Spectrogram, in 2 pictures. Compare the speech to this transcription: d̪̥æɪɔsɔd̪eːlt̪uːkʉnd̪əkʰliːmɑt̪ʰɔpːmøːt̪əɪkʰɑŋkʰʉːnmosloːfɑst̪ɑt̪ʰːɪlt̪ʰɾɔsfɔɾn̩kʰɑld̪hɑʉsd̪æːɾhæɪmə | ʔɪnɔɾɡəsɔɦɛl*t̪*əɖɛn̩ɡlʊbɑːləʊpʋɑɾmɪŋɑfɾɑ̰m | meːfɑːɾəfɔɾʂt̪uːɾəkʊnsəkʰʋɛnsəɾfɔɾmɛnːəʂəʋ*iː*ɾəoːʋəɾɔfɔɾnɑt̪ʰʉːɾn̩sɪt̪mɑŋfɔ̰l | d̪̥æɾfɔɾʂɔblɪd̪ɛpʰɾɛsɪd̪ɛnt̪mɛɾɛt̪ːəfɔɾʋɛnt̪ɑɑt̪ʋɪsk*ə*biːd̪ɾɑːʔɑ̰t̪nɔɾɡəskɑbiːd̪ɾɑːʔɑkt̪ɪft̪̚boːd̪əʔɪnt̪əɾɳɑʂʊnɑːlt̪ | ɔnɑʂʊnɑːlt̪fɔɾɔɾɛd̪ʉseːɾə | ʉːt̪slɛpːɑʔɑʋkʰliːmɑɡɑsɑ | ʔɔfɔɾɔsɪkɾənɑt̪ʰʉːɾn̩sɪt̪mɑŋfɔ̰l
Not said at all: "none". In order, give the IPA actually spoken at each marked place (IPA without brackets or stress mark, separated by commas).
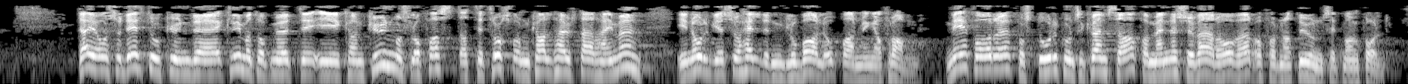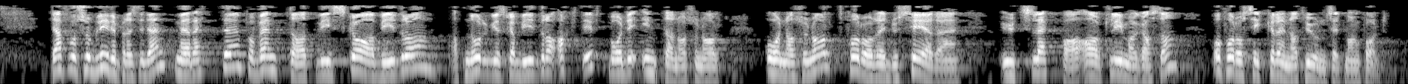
d̪, æː, ɑ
